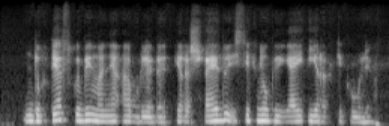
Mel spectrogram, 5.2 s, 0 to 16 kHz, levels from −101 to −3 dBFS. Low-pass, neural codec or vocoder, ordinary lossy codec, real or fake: 14.4 kHz; autoencoder, 48 kHz, 32 numbers a frame, DAC-VAE, trained on Japanese speech; Opus, 64 kbps; fake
